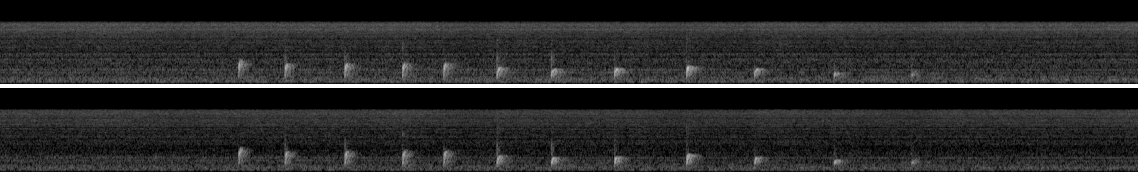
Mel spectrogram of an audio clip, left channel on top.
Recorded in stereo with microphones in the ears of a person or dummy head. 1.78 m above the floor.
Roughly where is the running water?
Left.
